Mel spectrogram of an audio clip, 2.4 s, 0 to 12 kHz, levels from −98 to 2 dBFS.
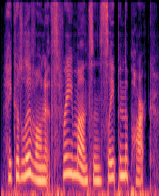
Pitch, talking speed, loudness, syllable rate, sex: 225 Hz, 300 wpm, -17 LUFS, 5.6 syllables/s, female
